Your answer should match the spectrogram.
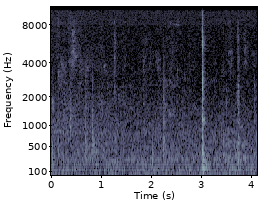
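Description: Quiet room tone with a few faint, irregularly spaced clicks and one sharper click about three seconds in.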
